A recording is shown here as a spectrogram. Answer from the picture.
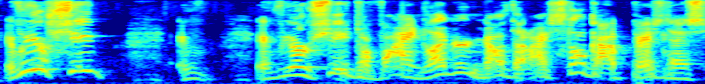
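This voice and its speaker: Raspy and fairly high in pitch, this put-on character voice races along at a very fast pace. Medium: actual play. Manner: blunt, grumbling.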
